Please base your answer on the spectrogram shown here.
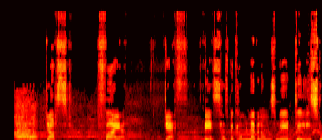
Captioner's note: voice-over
